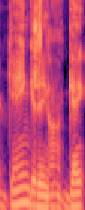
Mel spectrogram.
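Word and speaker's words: Genghis: Well that was a weirder one because Jingus Khan sent uh two ambassadors or Gangaskhan it's pronounced Jingus.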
